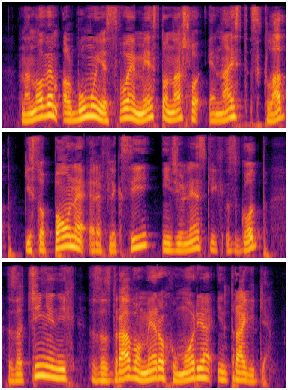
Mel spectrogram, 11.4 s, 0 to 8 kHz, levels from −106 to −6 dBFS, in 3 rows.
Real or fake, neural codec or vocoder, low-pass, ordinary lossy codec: real; none; 7.2 kHz; AAC, 32 kbps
